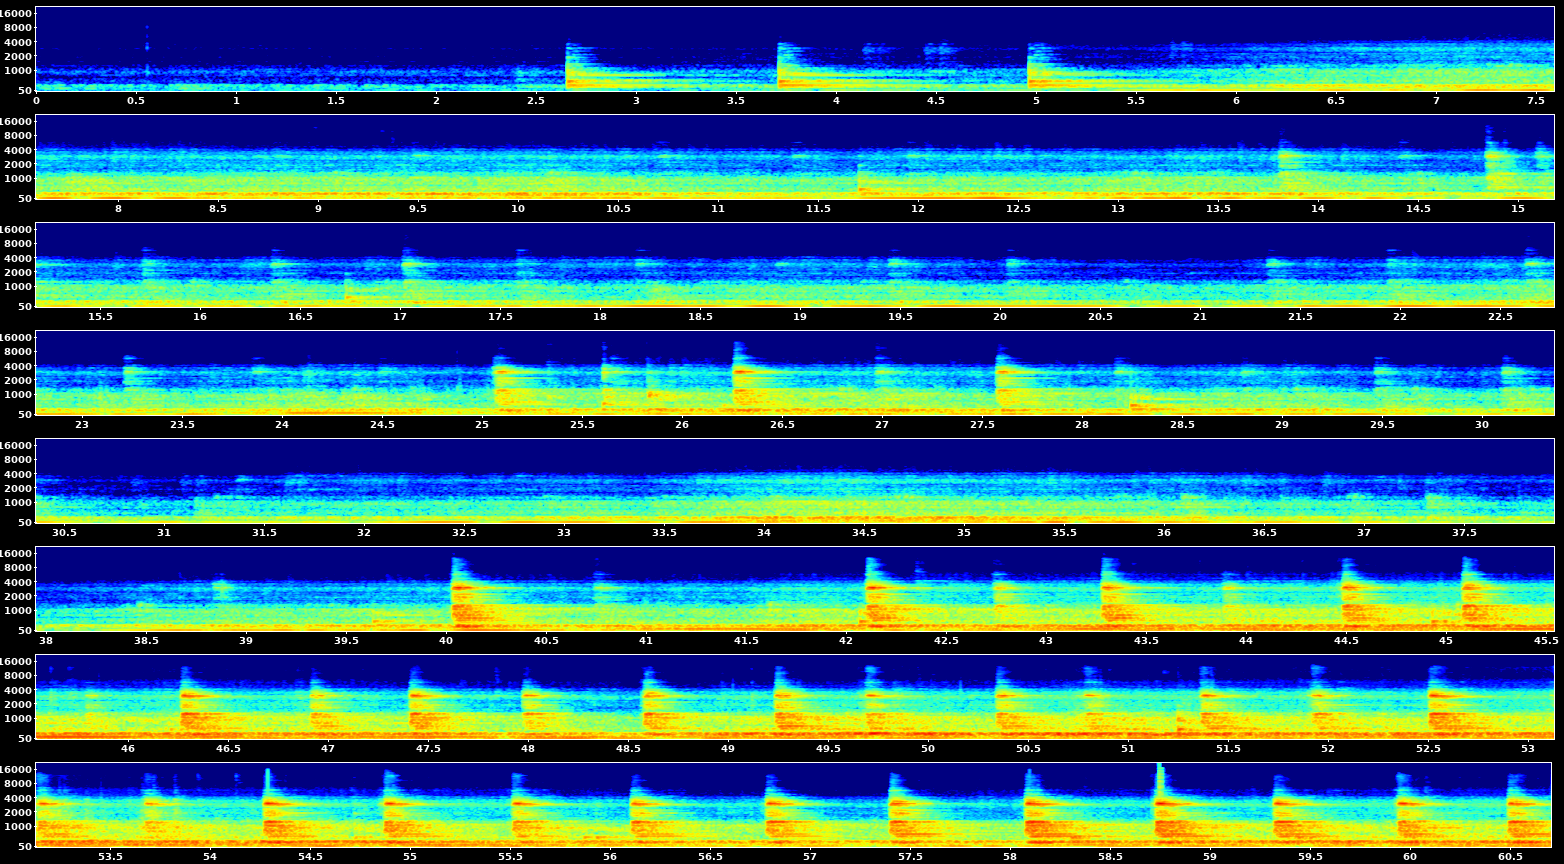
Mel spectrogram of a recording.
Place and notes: Nant, France - Wind and antenna
Wind in an antenna slams the line. Recorded with a mono contact microphone.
